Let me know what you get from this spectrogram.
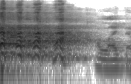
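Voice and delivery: slow, laughing through it. Real, not acted. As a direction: laugh while saying it. Laughing at joke.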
